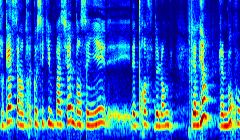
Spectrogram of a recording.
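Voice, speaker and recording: With a strong Belgian accent, a woman speaks fairly quickly at a fairly high pitch, with lively intonation and an animated tone. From Belgium. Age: 20s. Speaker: dancer and social media personality. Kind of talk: live Q&A reading viewer comments.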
